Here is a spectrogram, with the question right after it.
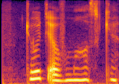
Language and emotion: Russian, sad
